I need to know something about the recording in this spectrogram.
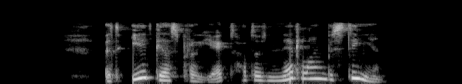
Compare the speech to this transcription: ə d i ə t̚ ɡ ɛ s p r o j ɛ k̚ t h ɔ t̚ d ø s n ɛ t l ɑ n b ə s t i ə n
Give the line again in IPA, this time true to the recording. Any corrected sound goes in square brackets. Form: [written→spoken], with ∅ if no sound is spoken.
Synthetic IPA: ə [d→t] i ə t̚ ɡ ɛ s p r o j ɛ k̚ t h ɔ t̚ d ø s n ɛ t l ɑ [n→ŋ] b ə s t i ə n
